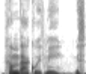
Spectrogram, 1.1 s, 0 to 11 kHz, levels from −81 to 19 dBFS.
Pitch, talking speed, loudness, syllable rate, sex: 205 Hz, 210 wpm, -16 LUFS, 5.2 syllables/s, female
